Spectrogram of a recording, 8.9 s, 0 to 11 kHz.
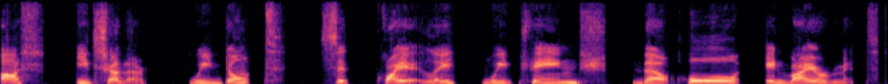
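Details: Aphasia in a woman 18 years after a severe stroke at age 44, with apraxia also reported.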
